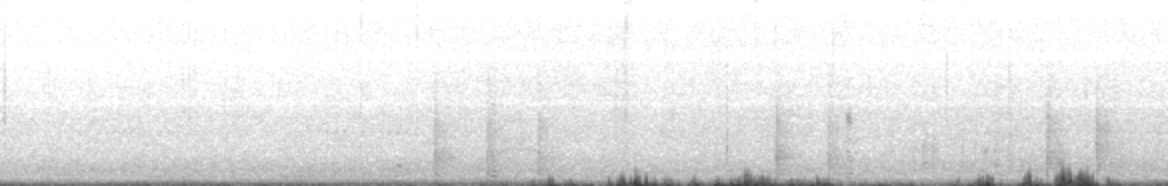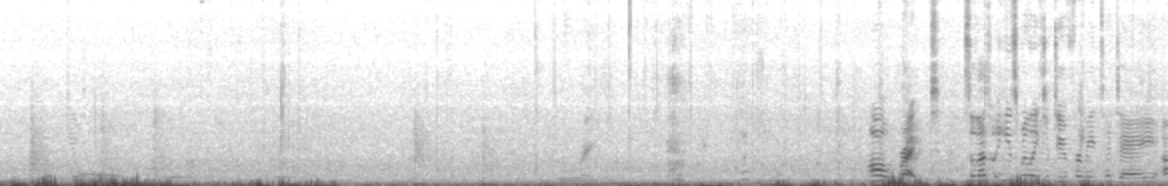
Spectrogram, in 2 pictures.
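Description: Wind blows and rumbles against the microphone outdoors.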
